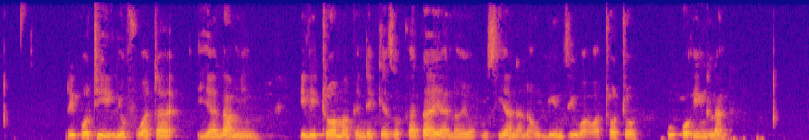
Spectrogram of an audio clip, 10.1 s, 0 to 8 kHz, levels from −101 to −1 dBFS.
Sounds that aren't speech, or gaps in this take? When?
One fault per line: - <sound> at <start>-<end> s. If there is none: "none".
none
